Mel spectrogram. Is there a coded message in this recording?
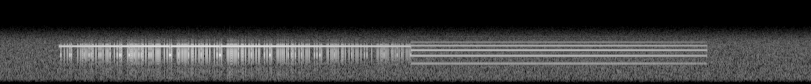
Yes: weather fax (radiofax), 120 lines a minute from 0.6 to 7.1 s, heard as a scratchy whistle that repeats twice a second, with radio static and fading.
